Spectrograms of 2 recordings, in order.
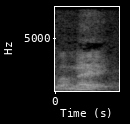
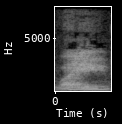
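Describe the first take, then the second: First: It is said with two syllables, ending in ay. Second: It is said like the one-syllable word lame. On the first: This is how it reads with the accent mark. "to Lame" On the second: This is how it reads without the accent mark. "from lame"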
